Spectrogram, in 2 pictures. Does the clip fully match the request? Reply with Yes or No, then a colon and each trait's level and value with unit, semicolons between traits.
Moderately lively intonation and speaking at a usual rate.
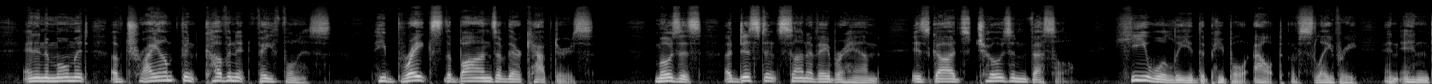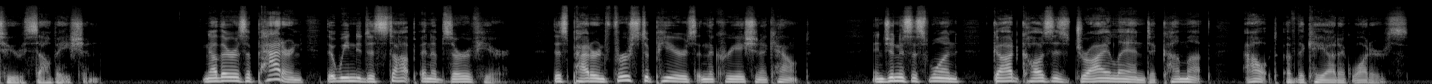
No: wide, 6.2 semitones; average, 150 wpm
